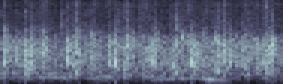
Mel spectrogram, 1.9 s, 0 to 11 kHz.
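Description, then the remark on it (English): An audience claps steadily and loudly to welcome four guests, a dense, crackling wash of many hands with faint voices murmuring underneath. “Let's give it a big round of applause then for the 4 guys that you want to hear from.”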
